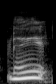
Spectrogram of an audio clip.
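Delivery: high rising retching whoa; a heave that slips out as whoa; mock retch whoa. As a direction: gag as you say it. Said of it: "I'm like".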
